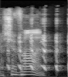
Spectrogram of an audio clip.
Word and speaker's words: Siobhan: It's pronounced Siobhan. – Siobhan. – Yeah, you'd want to get ahead of that. – Even Siobhan, like, I'm thinking of the word Siobhan right now. Just Siobhan. I can't spell it. I don't even know, like, how I would want to spell it. – Like a Chevy with a Ron? – Like I'm thinking, like, almost Derek thinking, Chauvin.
